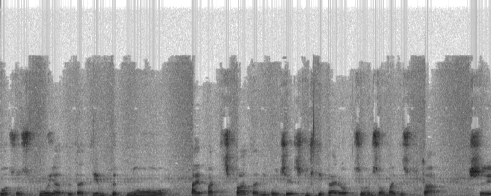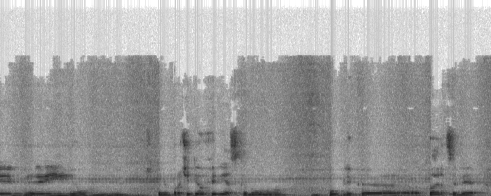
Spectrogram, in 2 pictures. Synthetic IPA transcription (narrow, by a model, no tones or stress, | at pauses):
po̞t̪so̞spujat̪ɨt̪at̪imp̚kɨt̪nu | ajpart̪i̥t͡ʃi̥pat̪lane̞ɡo̞t͡ʃie̞rʲʃinuʃt̪ijkaɾeo̞p̚t̪siunʲsawmajd̪isku̥t̪a̰t̪ | ʃij | spunʲempɾo̞t͡ʃe̞d̪eofeɾe̞sknu | publikəpərt̪sele̞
